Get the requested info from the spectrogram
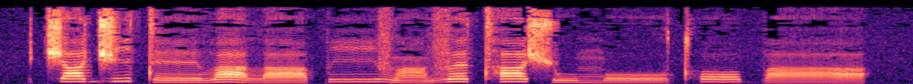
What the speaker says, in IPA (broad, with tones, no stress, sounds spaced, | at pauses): t͡ʃ a˦ d͡ʒ i˦ t eː˨ β a˦˨ l aː˨ p iː˦ v ã˨ v ɛ˦ tʰ a˦ ʃ u˨ m oː˨ tʰ ɔ˦ b aː˨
